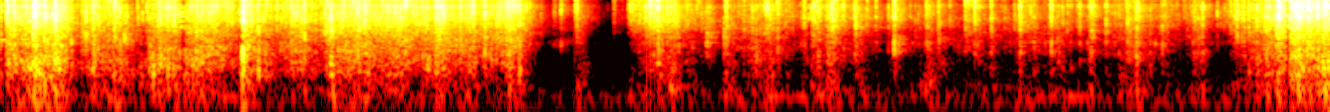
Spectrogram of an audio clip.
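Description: Plastic wrapping crinkling and tearing as it is pulled off a kit by hand, with a brief lull about halfway through.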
